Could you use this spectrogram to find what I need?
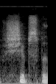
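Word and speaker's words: Shjips: That was Wooden Ships Remixed, a track off of the West LP released last year from Wooden Ships, Ships with a Silent J, a four-piece out of San Francisco.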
